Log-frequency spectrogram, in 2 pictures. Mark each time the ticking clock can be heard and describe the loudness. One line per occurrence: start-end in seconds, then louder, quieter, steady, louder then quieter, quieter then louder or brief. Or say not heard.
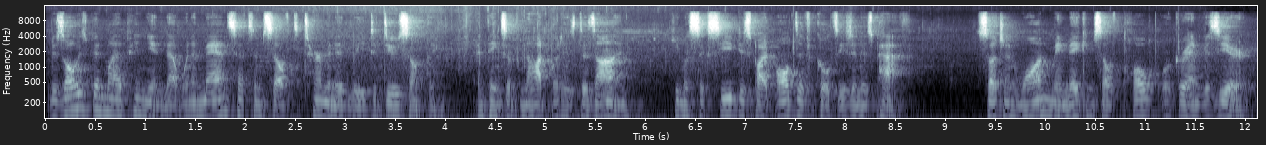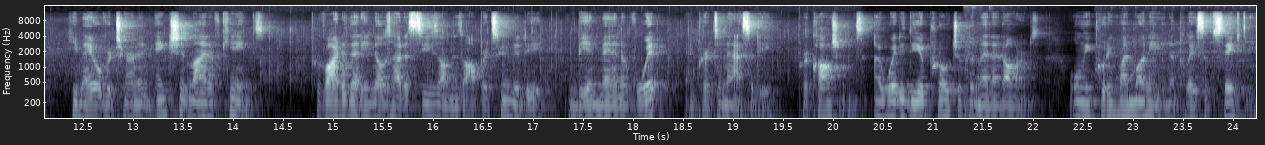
not heard.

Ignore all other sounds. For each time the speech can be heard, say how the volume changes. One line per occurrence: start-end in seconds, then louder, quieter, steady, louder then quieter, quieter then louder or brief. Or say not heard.
0.0-24.1 steady.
